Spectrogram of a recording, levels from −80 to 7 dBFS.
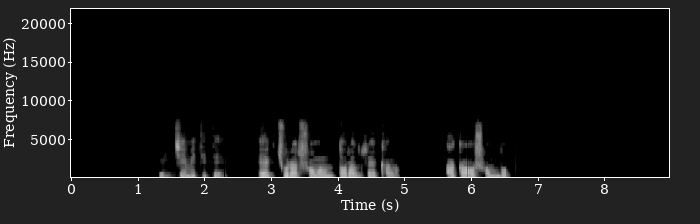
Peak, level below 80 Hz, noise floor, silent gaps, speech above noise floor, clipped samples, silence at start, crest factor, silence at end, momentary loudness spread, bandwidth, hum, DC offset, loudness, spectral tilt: -2 dBFS; -72 dBFS; under -90 dBFS; 2.38-2.81 s, 4.95-5.62 s; over 64 dB; under 0.1%; 1.35 s; 26 dB; 2.4 s; 14 LU; 7.8 kHz; none; under 0.1%; -26 LUFS; -5 dB/octave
